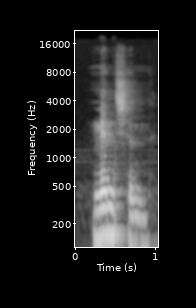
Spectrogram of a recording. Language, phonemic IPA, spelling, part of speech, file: Dutch, /ˈmɛnsə(n)/, mensen, noun, Nl-mensen.ogg
- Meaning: 1. plural of mens 2. genitive singular of mens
